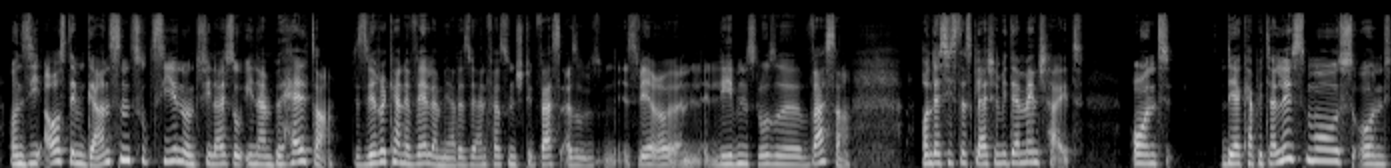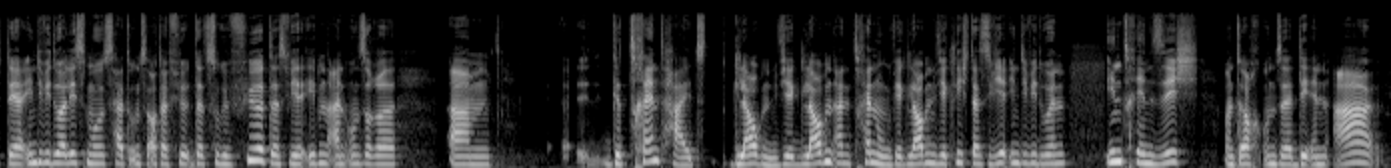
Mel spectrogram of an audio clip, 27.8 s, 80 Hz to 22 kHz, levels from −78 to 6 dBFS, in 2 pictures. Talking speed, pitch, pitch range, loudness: 160 wpm, 205 Hz, 190-225 Hz, -19 LUFS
